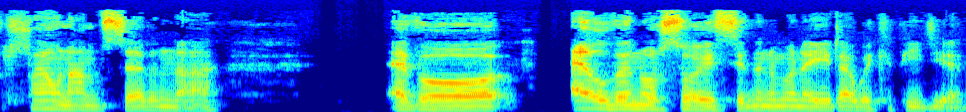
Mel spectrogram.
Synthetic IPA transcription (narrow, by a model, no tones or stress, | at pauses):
ɬawnamsɛɾəna̰ | ɛvɔ | ɛlˠvɛnɔrsʊɨðsɪðənəmɔnejdawɪkʰɪ̥pʰiːdja̰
